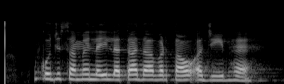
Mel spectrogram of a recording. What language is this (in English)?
Punjabi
